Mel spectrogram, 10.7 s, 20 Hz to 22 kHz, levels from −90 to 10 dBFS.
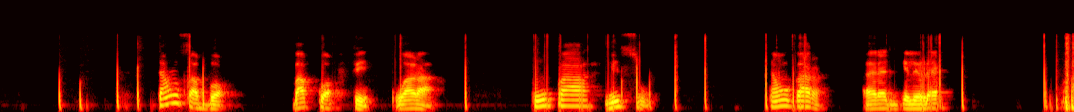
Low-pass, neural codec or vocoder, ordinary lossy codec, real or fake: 7.2 kHz; codec, 44.1 kHz, 7.8 kbps, DAC; Opus, 64 kbps; fake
